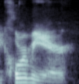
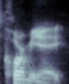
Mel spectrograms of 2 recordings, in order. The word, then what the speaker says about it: Cormier: Yeah, but you also say Cormier, and it's Cormier. Cormier.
